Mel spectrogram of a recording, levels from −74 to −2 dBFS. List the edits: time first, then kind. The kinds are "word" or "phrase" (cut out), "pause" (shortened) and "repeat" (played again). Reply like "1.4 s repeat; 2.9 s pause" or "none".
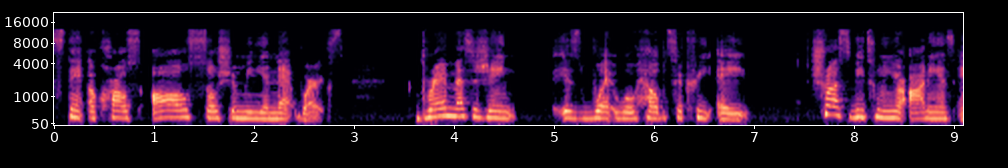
none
